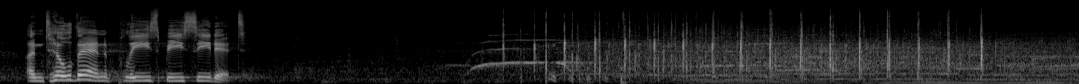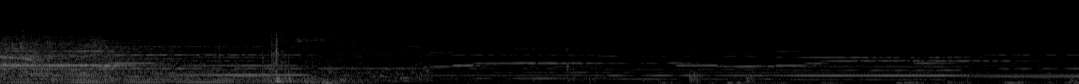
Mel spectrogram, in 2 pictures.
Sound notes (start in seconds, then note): 4.5 audience applauding; 9.3 pleasant orchestral music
